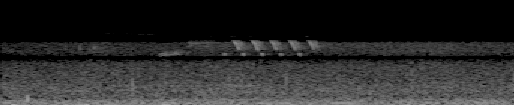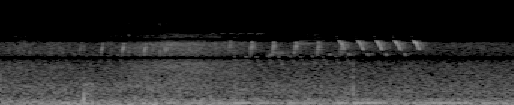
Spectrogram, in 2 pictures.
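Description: Faint birdsong over a quiet open-air background: a bird gives a quick run of about five short high chirps about two seconds in, then a longer run of rapid chirps from about six to nine seconds.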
